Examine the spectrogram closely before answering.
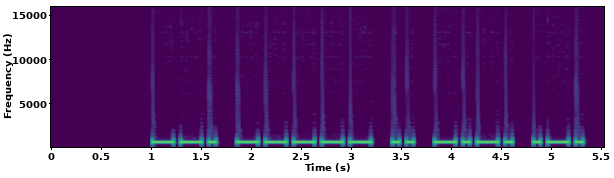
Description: Morse code, heard as a keyed tone, about 17 wpm, 700 Hz. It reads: G0ICR
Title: DXCC-100 Call Signs - 5 Characters - Repeated 3x - 17wpm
